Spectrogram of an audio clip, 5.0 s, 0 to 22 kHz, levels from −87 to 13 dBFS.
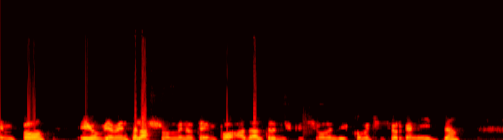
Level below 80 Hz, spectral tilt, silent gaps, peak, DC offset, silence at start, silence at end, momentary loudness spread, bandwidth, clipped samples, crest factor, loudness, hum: -76 dBFS; -6 dB/octave; none; -14 dBFS; under 0.1%; 0 s; 0.45 s; 11 LU; 11 kHz; under 0.1%; 18 dB; -31 LUFS; none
